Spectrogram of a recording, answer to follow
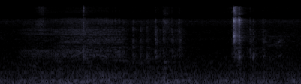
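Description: Near silence: faint rustling of a skein of acrylic yarn being handled, with one small click about one and a half seconds in.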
